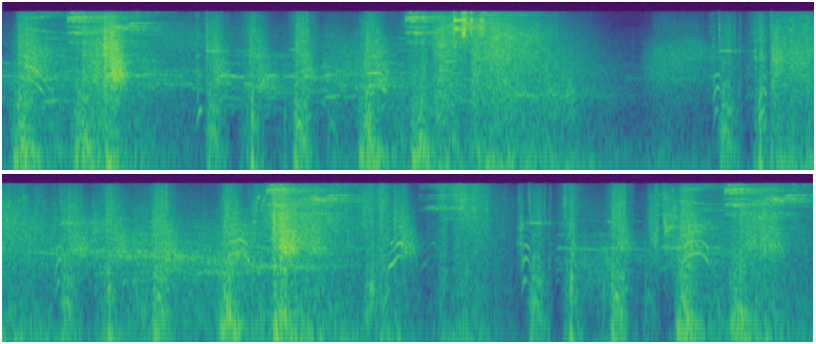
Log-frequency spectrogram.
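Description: Magic blasts burst with sharp whooshes.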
